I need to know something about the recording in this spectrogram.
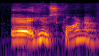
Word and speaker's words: Husqvarna: How do you pronounce it properly? IKEA. IKEA. Yeah. How do you say Husqvarna, please, from a Swede? Husqvarna.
